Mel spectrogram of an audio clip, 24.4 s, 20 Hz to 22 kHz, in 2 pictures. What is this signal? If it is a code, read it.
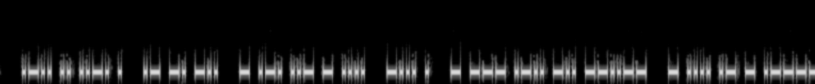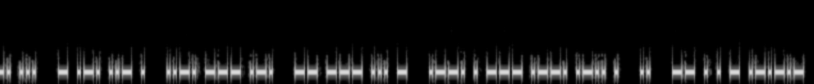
Morse code, heard as a keyed tone, about 25 wpm, 600 Hz. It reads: LIFE AND TRUTH BE TOLD, THAT'S TRUE FOR MOST PEOPLE I MEET.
